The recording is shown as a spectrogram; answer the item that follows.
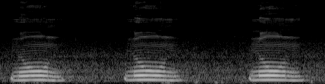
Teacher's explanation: நூன் இந்த எழுத்து நுனி நாக்க மேல் பருக்களோட ஈறுகளுக்கு கொஞ்சம் தள்ளி வச்சு ஓதணும்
